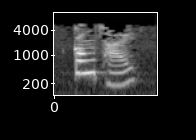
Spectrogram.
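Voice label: "刚才" Mandarin Chinese; hsk; chinese-flashcards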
